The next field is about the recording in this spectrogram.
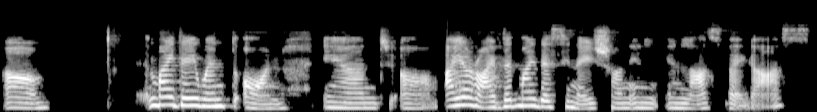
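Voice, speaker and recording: Woman, 30s, podcast guest; slow, reflective storytelling with frequent pauses, bright tone. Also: lowish voice, expressive, no room sound, rough recording. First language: Romanian. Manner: reflective, with many pauses and fillers. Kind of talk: personal storytelling.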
